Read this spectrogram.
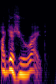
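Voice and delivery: understated solemn agreement. A narrator's reading. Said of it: "Julius replied solemnly".

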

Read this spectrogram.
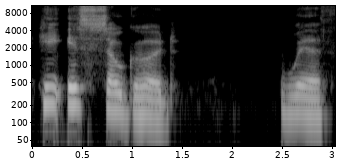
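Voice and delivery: ordinary talk

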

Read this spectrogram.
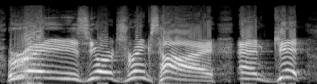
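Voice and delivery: booming, high ring-announcer shout with rolled R's; full-force boxing announcer, drawn-out names. Shown as a demonstration. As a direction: stretch out key words like a big fight intro. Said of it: "you really turned on the voice".

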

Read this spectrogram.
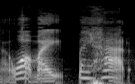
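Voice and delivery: hammed-up little boy wanting something; whiny child. Son insisting to mom about his hat, mock whine. Voicing her upset son.

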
